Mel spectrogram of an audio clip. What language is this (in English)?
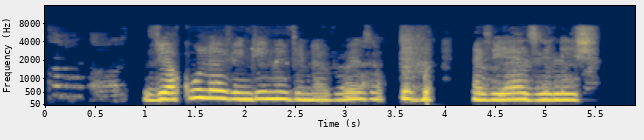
Swahili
